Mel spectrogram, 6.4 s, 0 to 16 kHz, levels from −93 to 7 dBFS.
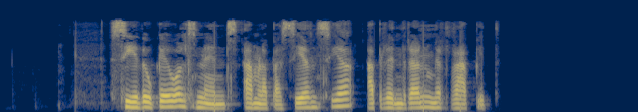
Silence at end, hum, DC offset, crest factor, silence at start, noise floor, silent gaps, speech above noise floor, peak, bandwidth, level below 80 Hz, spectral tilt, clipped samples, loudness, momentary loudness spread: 1.55 s; none; under 0.1%; 16 dB; 1.1 s; -77 dBFS; none; 61 dB; -2 dBFS; 8.2 kHz; -54 dBFS; -5 dB/octave; under 0.1%; -16 LUFS; 8 LU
